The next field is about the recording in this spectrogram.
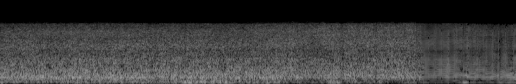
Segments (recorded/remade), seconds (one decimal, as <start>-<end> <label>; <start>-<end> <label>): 0.0-4.2 recorded; 4.2-5.2 remade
